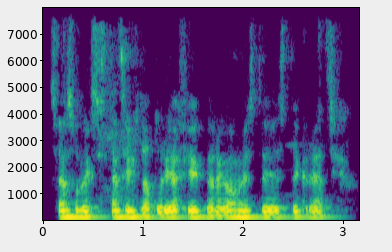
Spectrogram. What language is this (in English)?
Romanian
